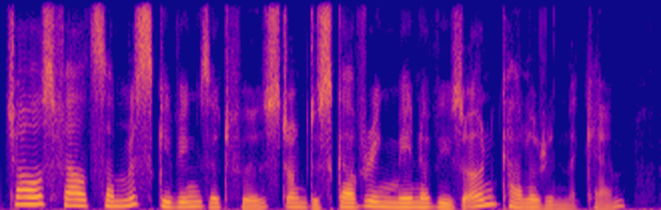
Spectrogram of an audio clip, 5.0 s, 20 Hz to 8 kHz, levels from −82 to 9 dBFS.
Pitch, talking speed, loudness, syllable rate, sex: 180 Hz, 195 wpm, -17 LUFS, 5.0 syllables/s, female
